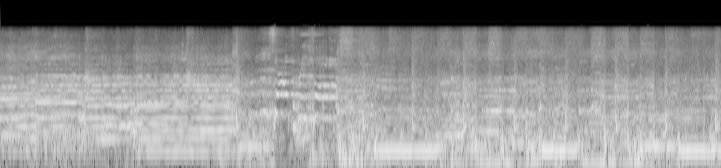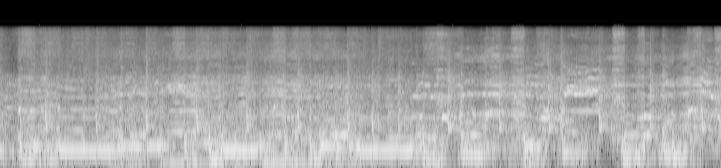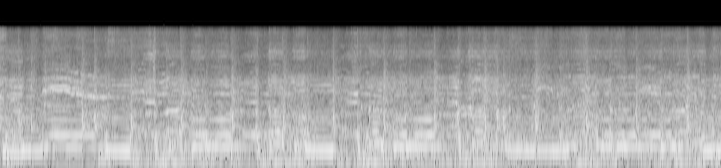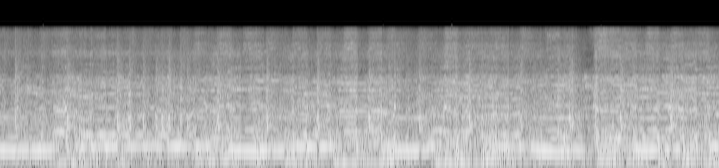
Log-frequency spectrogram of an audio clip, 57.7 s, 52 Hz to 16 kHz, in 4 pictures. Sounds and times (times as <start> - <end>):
Music: 0.0 - 57.6.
